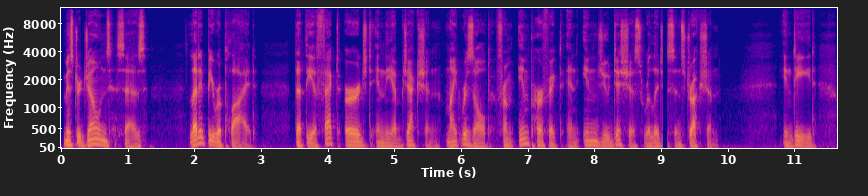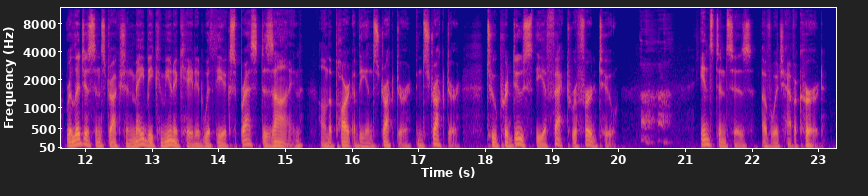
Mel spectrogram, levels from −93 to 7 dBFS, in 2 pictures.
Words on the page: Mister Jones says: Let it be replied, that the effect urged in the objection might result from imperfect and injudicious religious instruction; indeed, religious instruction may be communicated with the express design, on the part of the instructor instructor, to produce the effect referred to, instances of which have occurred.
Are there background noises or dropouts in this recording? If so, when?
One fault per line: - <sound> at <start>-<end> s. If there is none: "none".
- dropout at 9.0-9.1 s
- laugh at 20.3-20.9 s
